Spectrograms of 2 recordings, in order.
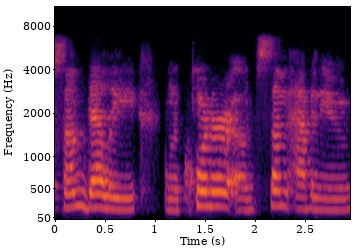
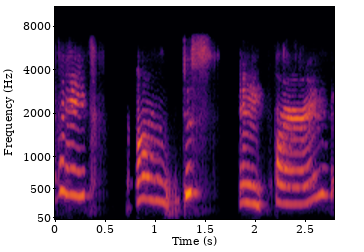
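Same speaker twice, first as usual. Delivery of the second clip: much higher, slow and careful; overly polite inquiry; 8 semitones higher, slower than usual. Retold or imitated. Employee carefully asking the recruiter about the offer, overly polite. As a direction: tiptoe into the question.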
